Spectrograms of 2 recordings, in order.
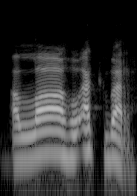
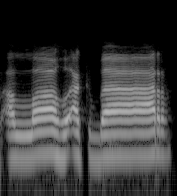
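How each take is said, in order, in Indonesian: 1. Vokal pada 'bar' dibaca pendek. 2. Vokal pada 'bar' dibaca panjang. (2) "Yang kadang-kadang keliru barnya dipanjangkan"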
